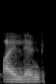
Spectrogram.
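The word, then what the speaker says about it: island: फिर आज जो हम इस्तेमाल करते हैं व आइलैंड की तरह करते हैं आइलैंड द फोर्थ रीजन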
